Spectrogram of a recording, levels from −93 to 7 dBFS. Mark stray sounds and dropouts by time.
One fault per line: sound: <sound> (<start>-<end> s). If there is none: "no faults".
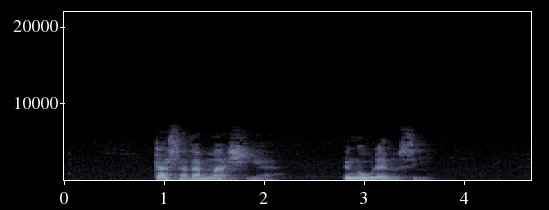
no faults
